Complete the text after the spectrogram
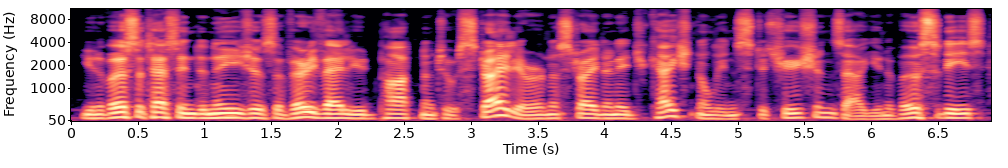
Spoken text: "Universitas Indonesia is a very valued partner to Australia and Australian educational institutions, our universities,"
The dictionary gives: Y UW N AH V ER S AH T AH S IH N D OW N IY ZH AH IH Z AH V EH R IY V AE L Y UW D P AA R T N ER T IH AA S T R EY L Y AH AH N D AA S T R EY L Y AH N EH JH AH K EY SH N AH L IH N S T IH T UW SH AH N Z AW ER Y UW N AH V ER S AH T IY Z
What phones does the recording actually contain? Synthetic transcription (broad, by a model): Y UW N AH V ER S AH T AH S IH N D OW N IY ZH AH IH Z AH V EH R IY V AE L Y UW D P AA R T N ER T IH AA S T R EY L Y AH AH N AA S T R EY L Y AH N EH JH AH K EY SH N L IH N S T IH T UW SH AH N Z AW ER Y UW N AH V ER S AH T IY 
